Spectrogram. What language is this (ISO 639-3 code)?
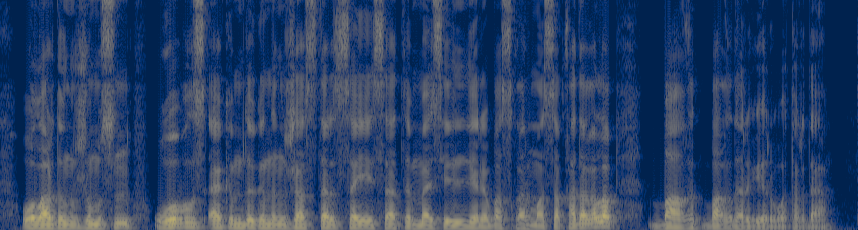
kaz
